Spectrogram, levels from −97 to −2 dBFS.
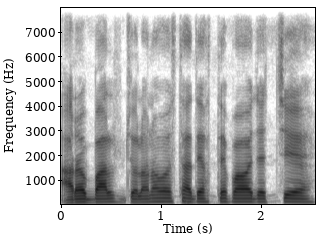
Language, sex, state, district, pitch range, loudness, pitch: Bengali, male, Assam, Hailakandi, 120-130 Hz, -17 LUFS, 130 Hz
